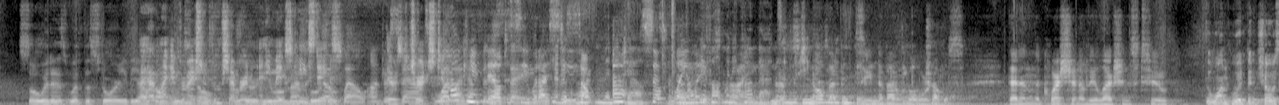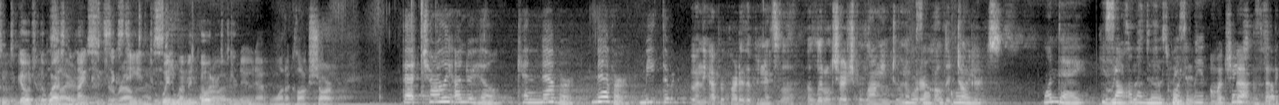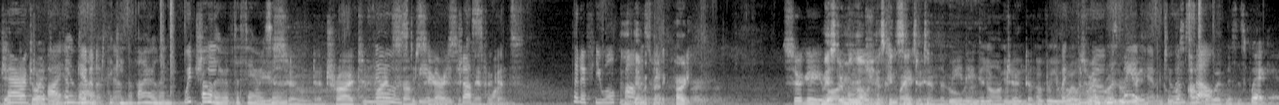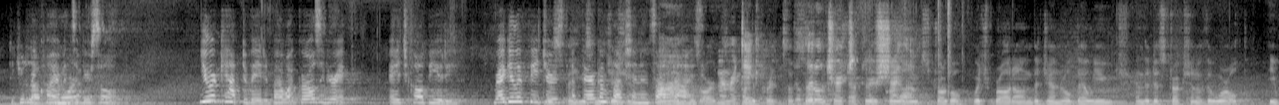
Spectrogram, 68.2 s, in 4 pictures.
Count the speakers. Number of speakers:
9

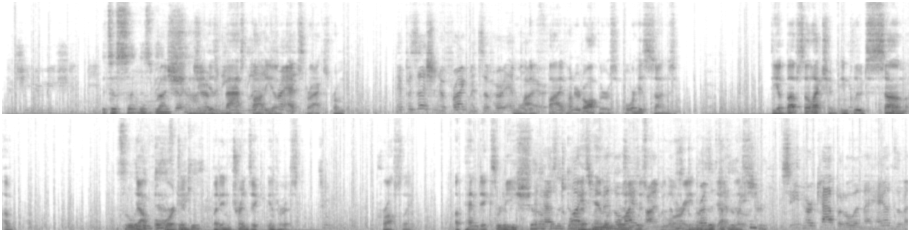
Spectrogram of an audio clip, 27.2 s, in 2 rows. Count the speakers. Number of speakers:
4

